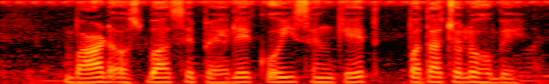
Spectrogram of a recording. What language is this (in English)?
Magahi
